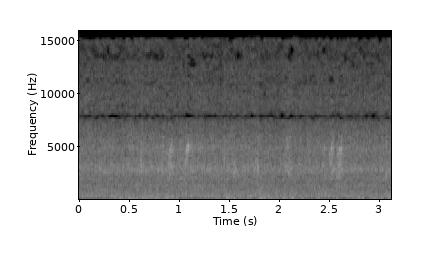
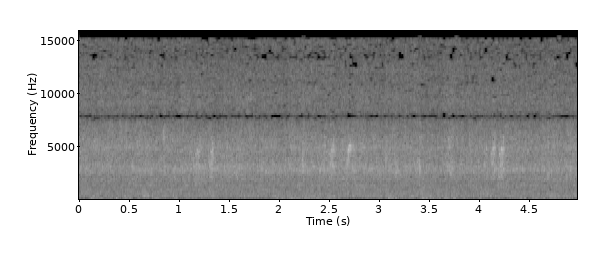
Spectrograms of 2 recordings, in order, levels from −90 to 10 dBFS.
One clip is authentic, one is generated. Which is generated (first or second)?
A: first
